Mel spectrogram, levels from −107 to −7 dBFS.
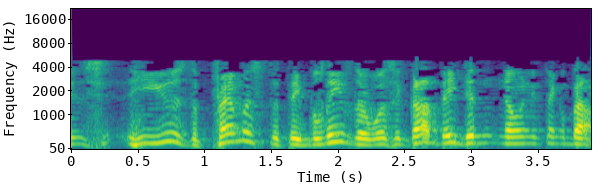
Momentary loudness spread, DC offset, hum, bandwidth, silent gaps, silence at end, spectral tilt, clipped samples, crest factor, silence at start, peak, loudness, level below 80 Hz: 7 LU; under 0.1%; none; 5 kHz; none; 0 s; -9.5 dB/octave; under 0.1%; 16 dB; 0 s; 0 dBFS; -16 LUFS; -52 dBFS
